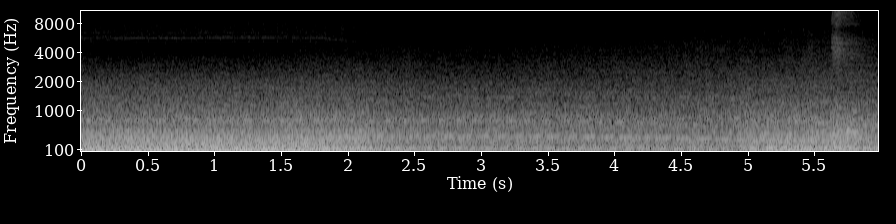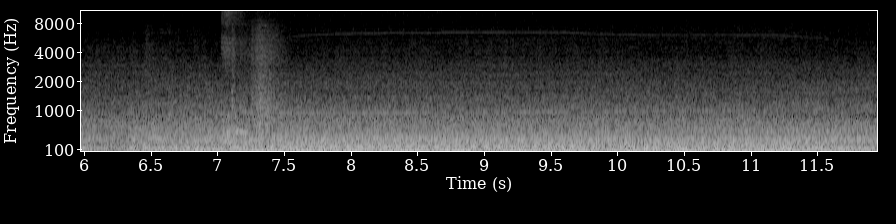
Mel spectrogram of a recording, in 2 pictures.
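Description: Tyres roll on a road.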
